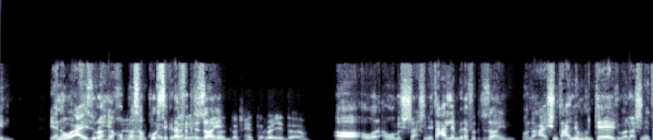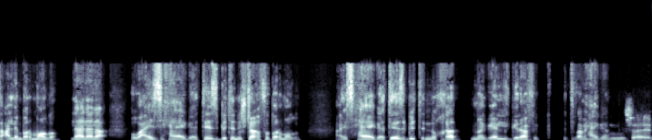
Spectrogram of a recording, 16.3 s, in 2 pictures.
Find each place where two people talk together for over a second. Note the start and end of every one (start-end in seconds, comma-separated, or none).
1.5-2.9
